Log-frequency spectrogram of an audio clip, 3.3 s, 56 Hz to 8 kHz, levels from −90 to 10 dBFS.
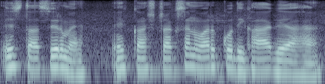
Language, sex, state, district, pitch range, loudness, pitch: Hindi, male, Jharkhand, Garhwa, 120-140 Hz, -15 LUFS, 130 Hz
